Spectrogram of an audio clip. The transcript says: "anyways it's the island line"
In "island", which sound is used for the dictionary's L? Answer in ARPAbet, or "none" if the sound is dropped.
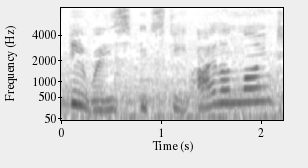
L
